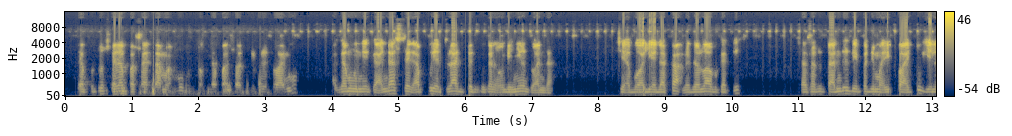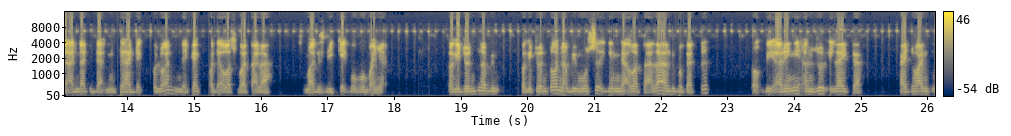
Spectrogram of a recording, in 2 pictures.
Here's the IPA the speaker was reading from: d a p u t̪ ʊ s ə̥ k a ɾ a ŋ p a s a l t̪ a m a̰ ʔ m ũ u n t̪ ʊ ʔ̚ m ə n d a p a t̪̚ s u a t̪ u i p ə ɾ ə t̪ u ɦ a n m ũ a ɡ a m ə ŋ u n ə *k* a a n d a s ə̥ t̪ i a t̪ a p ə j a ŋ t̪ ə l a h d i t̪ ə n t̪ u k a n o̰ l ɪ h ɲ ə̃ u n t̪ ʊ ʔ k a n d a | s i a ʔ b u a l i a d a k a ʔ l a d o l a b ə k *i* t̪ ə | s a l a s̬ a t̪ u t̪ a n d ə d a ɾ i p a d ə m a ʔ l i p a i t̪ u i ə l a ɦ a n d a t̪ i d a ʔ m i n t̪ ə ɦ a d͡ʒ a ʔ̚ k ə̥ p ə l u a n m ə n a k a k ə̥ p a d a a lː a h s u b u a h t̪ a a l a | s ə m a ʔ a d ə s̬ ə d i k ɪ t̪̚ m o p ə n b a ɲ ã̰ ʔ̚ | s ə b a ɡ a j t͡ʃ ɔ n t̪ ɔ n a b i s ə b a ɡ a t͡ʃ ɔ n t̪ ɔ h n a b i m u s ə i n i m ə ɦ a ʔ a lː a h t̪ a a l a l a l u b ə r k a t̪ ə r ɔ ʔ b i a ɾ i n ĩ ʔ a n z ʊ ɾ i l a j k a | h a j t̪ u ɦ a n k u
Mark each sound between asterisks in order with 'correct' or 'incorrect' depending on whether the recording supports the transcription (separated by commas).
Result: correct, incorrect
